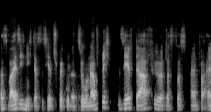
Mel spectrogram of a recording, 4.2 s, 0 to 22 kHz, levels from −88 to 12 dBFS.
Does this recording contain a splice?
yes; 2 cuts; at 1.9 s, 2.6 s

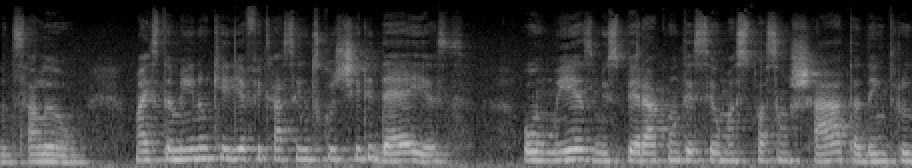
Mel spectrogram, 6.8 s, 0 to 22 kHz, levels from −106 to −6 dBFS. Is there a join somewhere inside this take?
no; 0 cuts

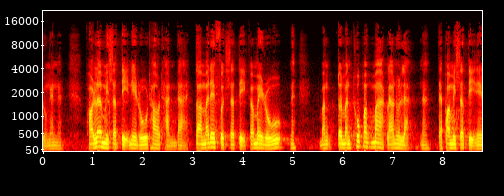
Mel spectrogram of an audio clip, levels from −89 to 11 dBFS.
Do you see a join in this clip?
yes; 2 cuts; at 3.0 s, 7.8 s

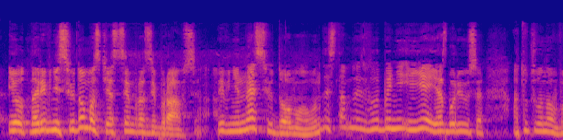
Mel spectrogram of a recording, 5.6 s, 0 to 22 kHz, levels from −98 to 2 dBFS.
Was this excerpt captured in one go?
no; 3 cuts; at 2.2 s, 3.2 s, 4.5 s

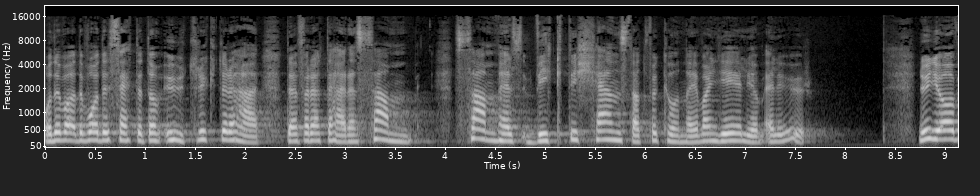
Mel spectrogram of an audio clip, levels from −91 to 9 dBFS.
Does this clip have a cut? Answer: no; 0 cuts

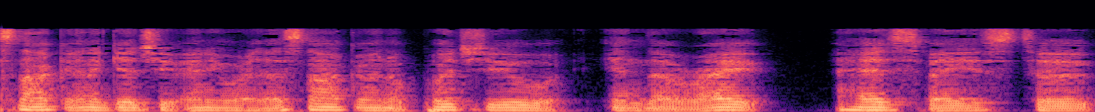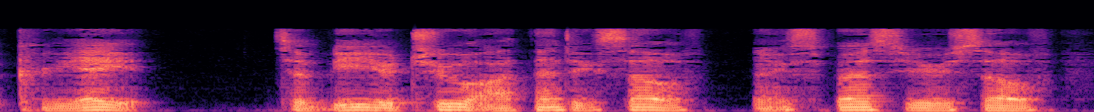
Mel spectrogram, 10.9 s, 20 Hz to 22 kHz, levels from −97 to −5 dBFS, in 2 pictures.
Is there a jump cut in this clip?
no; 0 cuts

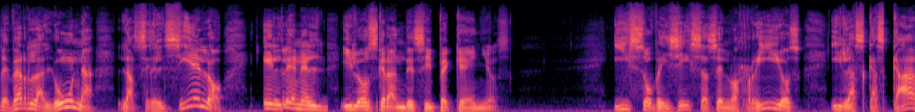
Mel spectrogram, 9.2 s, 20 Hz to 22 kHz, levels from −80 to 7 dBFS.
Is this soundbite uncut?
no; 4 cuts; at 1.5 s, 2.8 s, 3.3 s, 3.8 s

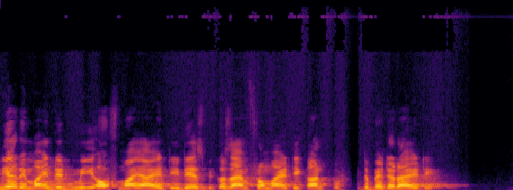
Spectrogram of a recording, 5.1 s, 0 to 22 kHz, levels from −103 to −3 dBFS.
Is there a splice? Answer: yes; 1 cut; at 3.5 s

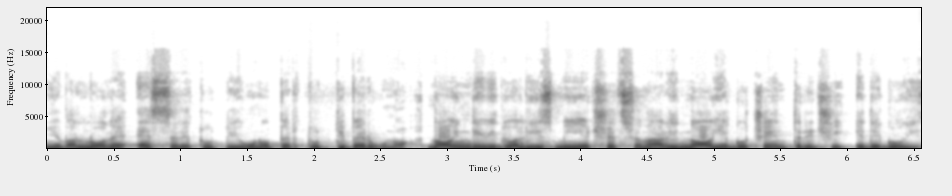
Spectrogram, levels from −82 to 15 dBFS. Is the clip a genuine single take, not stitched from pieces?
no; 4 cuts; at 1.4 s, 1.9 s, 2.8 s, 5.0 s

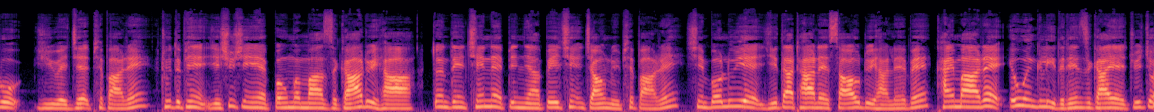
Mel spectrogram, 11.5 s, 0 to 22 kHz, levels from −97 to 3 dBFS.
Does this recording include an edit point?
yes; 1 cut; at 9.3 s

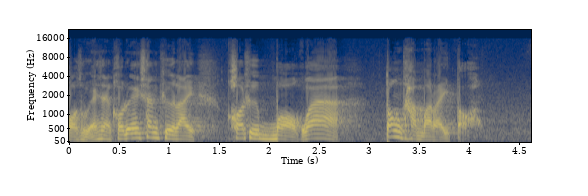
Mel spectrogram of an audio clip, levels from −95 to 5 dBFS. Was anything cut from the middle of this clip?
yes; 1 cut; at 1.7 s

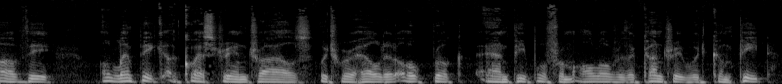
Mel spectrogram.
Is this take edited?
yes; 2 cuts; at 3.2 s, 4.7 s

